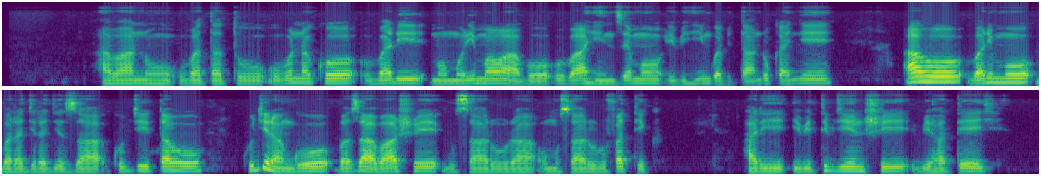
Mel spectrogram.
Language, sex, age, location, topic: Kinyarwanda, female, 25-35, Nyagatare, agriculture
